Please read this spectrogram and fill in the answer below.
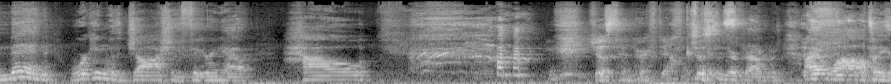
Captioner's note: laughing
